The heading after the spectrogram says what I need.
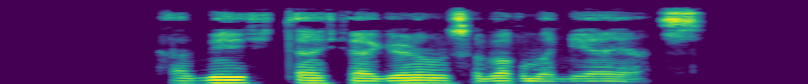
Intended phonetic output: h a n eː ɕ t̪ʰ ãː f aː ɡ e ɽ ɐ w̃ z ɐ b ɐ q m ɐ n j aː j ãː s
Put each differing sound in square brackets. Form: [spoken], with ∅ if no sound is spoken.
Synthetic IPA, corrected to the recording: h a [m] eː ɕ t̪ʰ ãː [ɕ] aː ɡ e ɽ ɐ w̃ [s] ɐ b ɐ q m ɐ n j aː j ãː s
